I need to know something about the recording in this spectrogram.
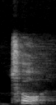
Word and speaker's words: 좋아: Okay, so the first one, our rule is about not to pronounce H in Pachim. So we have 사다, 좋아, 좋아, 즈, or we don't read H and then we read A, 좋아.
